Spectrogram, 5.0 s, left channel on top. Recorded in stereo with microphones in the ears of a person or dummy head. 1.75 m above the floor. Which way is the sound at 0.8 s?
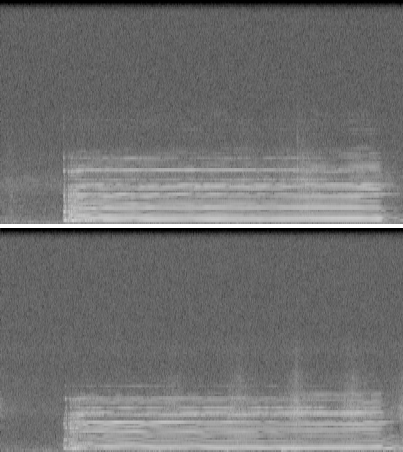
65° left (ahead or behind).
